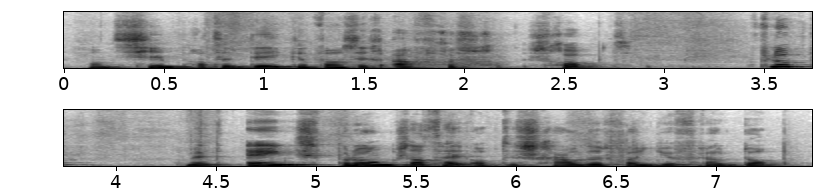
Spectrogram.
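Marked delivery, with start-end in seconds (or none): 3.5-3.8 high, loud "vloep"; a sudden pitched-up swoop sound; whoosh sound effect. A narrator's reading. Narrator imitates monkey's sudden leap. (hoog, plots geluidseffect)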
